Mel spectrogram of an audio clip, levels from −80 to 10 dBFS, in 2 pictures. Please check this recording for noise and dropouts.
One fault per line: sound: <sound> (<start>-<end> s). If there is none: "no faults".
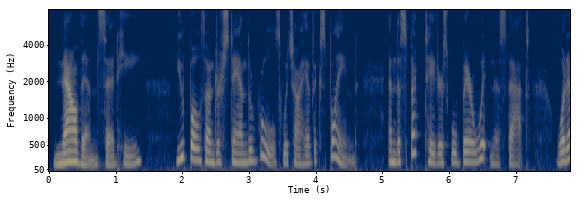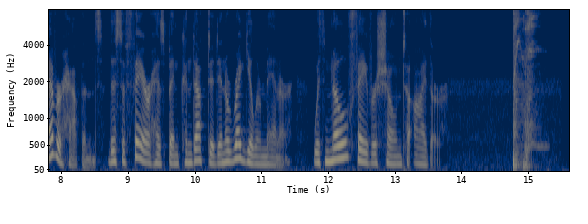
sound: thud (14.8-15.3 s)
